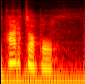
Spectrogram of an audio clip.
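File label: "aardappel", Dutch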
